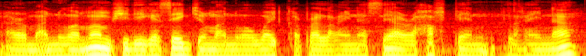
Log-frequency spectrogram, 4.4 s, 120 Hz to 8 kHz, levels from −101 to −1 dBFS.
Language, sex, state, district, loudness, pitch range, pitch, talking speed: Nagamese, male, Nagaland, Dimapur, -18 LUFS, 95-105 Hz, 100 Hz, 245 wpm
